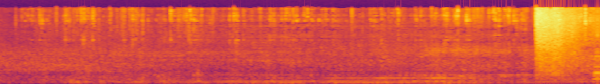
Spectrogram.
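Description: A dog's metal chain leash clinking as the dog roots in a pile of dry leaves, with a sudden loud rustle of leaves near the end. A faint hum of traffic runs underneath.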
